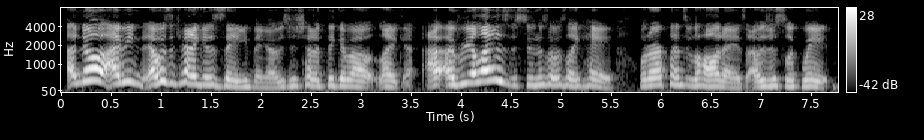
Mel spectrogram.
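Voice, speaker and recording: A woman's voice: on the high side, lively intonation, fast, hardly any pauses. A woman hosting a casual anime podcast, chatting in a playful, giggly manner. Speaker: podcast host.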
